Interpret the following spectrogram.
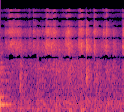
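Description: A toddler's bare feet stepping on paint-covered paper laid over a wooden floor: a few faint, soft pats as she walks through wet paint.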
